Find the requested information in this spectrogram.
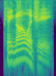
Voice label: "penology", American

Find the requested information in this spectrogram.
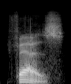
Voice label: "fez", American

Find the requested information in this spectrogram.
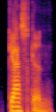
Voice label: "Gascon", American

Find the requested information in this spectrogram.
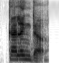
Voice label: "colander", Indian

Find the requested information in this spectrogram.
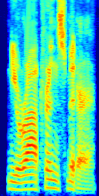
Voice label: "neurotransmitter", American

